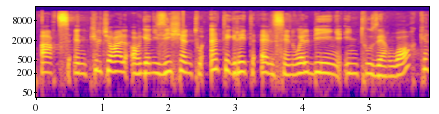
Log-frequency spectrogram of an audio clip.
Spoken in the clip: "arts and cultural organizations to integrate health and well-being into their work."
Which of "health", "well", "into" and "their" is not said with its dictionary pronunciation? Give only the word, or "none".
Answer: health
